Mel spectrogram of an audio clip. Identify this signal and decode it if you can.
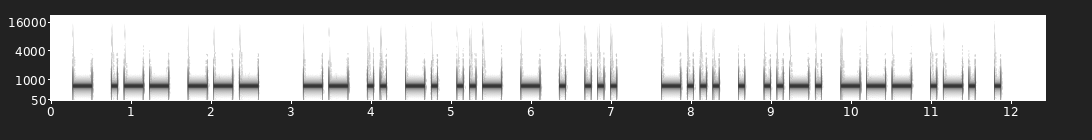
Morse code, heard as a keyed tone, about 15 wpm, 700 Hz. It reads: TWO MINUTES BEFORE
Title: A Sound Of Thunder 15wpm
